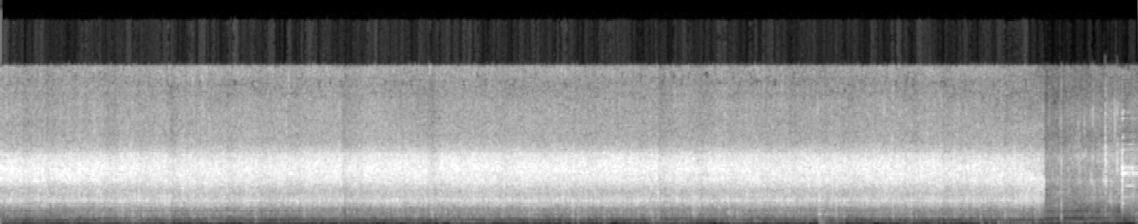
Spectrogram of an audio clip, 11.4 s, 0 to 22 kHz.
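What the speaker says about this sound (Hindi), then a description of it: "मैं प्याज ब्राउन कर रहा हूँ और अब इसमें ऐड करूँगा अदरक लहसुन का पेस्ट 1 टीस्पून।" Onions and ginger garlic paste fry in a pan with a loud, continuous hiss and sizzle that holds steady, then drops sharply near the end.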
